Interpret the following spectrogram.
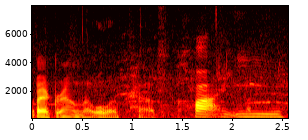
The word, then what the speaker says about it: Kaua'i: Kaua'i. How do they pronounce it? Kaua'i.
